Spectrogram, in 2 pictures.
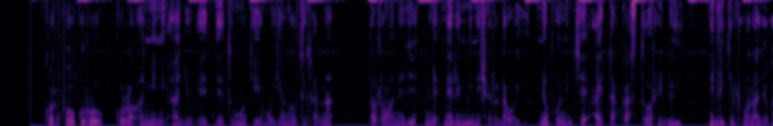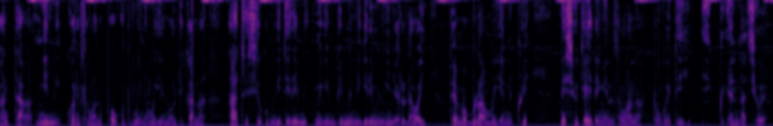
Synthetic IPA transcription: ko˦ɾe˨po˦ku˦ɾo˦kʊ˨lɔ̰˦ʔa˨ŋi˨ni˨ʔa˦d͡ʒo˨ʔe˨e˨tu˨mo˦ki˨mo˨je˦no˦lti˨ka˨na˦ | tɔ˨ltʊ˦ŋa˦ne˦d͡ʒe˦ne˦ɾe˦mi˦ne˨ʃɛ˨ɾɛ˨da˨wa̰˨i˦ | ne˦po˨ni˦ɲt͡ʃɛ˨ʔa˦ɪ˨ta˨ŋɡa˨sto˦ɾi˨du˦i˦ | nɪ˨li˦kɪ˦ltʊ˦ŋa˦na˦˨d͡ʒo̰˨ka˦nta˨ŋe˦ni˨ko˦ɾɪ˦ltʊ˦ŋa˦na˦po˦kʊ˦tmo˦i˦ne˨mo˨jɛ˦no˦lti˨˦ka˨na˦ | na˨te˨so˦ku˦mi˦kɪ˦te˦ɾe˦mi˦mɪ˨kɪ˦m˦bɪ˦mi˦nɪ˦ki˦ɾe˦mi˦n˨ŋɪ˨˦ɲo˦ɾɪ˦da˦wa˦i˦ | pɛ˨mba˨bʊ˦la˨mʊ˨jɛ˨n˨ke˦ | ne˦sjo˦ki˦a˦˨i˨tɛ˨ŋe˨nɪ˨ltʊ˦ŋa˦na˦to˨ŋɡe˨te˦i˦˨ | ɛ˨na˨si˦o˦jo˨

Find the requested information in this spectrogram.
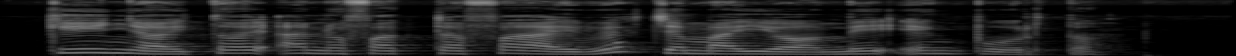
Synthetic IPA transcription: kɪ˦ɲɔ˨ɪ˨tɔ˦jʔa˦nʊfa˦k̚ta˨fa˦˨jwɛ˦d͡ʒe˦ma˨jɔ˨mɪ˦ʔe˦ŋpʊ˨rt̪ɔ˨

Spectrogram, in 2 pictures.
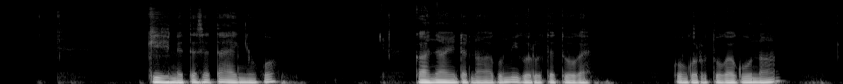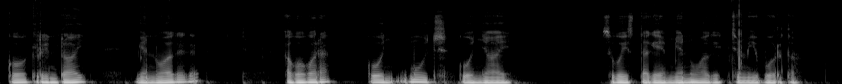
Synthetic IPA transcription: ki˨ne˨te˦s̬e˦ta˦e˦kɲu˦ko˦ | ka˨ɲa˦i˨nde˨nɔ˨a˨ku˦mi˦ko˨ɾu˨te˦tu˨ka˨ | ko˦ŋɡo˨ɾu˨tu˨ka˨ku˦nɔ˦ | ko˦kiɾi˨ndɔ˦j | mjɛ˨n˨wa˦ke˦k | a˨ko˦kɔ˦ɾa˦ | komu˦t͡ʃko˨ɲɔ˨e˦ | so˦ko˦i˨sta˨kɛ˨mjɛ˨n˦wa˦ke˦kt͡ʃe˨mi˨po˨ɾtɔ˨

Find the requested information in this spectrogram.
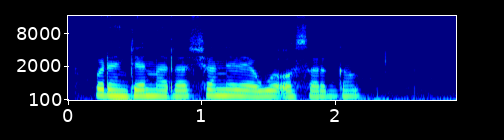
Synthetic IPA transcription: wɔ˦ɾɛ˨nd͡ʒa˦na˨ɾa˦ʃa˦nɛ˦ɾɛ˨wɛ˦ʔɔ˨sa˨ɾɡa˦mb

